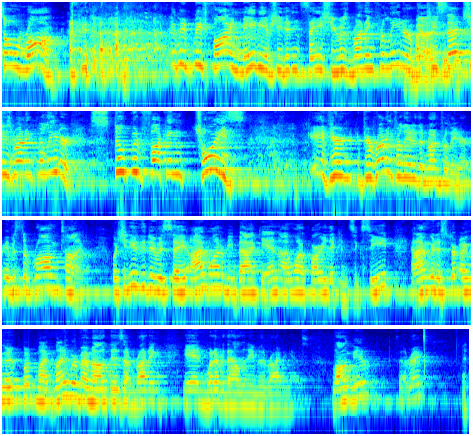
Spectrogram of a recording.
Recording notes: live show recorded in Calgary, Alberta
